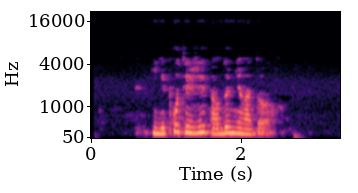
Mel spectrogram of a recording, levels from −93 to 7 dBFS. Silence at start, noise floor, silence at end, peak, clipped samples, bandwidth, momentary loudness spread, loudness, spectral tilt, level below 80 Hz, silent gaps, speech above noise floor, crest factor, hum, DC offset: 0.8 s; -66 dBFS; 0.9 s; -2 dBFS; under 0.1%; 5 kHz; 11 LU; -16 LUFS; -10.5 dB/octave; -58 dBFS; none; 52 dB; 16 dB; none; under 0.1%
